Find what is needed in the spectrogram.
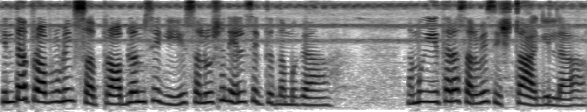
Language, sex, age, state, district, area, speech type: Kannada, female, 30-45, Karnataka, Bidar, urban, spontaneous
